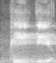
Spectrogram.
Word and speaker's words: perplexed: The ED in that word takes the sound T, the past tense marker. So the word again, P-E-R-P-L-E-X-E-D, perplexed.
